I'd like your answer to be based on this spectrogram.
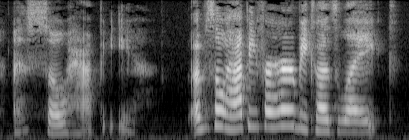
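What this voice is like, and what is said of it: Tearful, emotional crying voice. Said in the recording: “I'm getting emotional. Why am I always crying? ... why am I crying?”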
